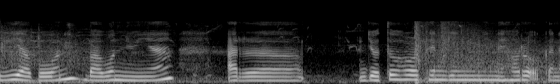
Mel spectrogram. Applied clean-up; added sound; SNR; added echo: none; Explosion; 16 dB; none.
